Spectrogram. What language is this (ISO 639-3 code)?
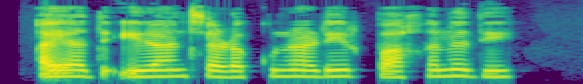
pus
